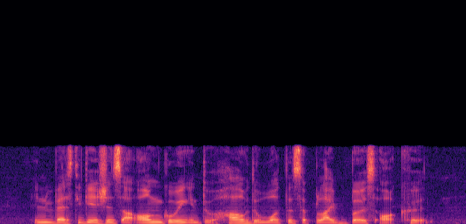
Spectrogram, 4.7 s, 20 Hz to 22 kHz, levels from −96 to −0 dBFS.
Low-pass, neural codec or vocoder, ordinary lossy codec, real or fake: none; none; none; real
